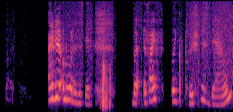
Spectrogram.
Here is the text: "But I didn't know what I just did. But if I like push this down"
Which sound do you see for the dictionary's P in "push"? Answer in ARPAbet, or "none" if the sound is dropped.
P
